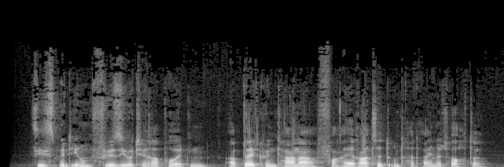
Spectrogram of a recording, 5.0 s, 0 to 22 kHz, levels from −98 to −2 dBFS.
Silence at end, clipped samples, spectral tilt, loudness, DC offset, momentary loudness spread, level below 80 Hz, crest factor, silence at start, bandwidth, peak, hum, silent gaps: 0.2 s; under 0.1%; -7 dB/octave; -20 LUFS; under 0.1%; 10 LU; -40 dBFS; 20 dB; 0.35 s; 15.5 kHz; 0 dBFS; none; none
